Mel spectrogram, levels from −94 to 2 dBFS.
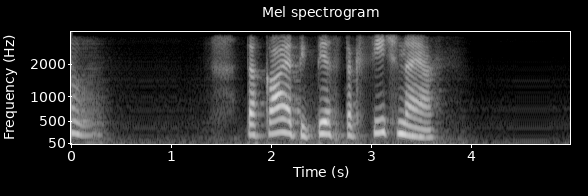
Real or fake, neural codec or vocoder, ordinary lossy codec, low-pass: fake; codec, 16 kHz, about 1 kbps, DyCAST, with the encoder's durations; none; 3.6 kHz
